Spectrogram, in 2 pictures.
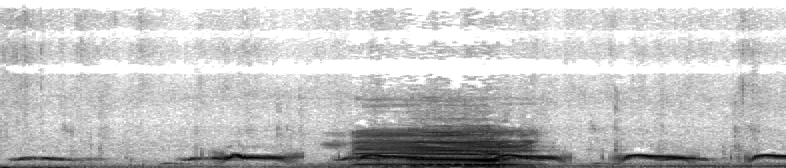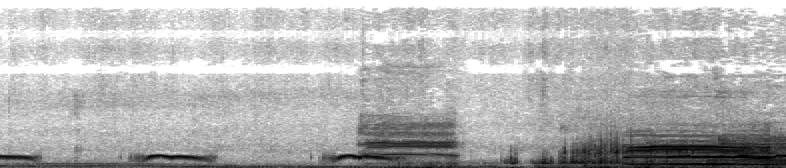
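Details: A herd of cattle crosses a field path border in green rice paddies, leaping as they go; several drawn-out lowing calls stand out above steady background noise and a series of short, repeated high chirps.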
